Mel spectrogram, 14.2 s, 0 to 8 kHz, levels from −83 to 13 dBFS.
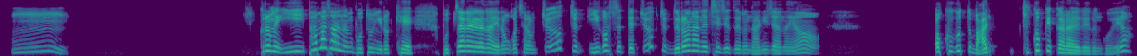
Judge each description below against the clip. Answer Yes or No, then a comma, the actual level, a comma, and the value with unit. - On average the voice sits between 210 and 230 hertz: Yes, high, 225 Hz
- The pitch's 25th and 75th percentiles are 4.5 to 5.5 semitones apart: No, wide, 6.1 semitones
